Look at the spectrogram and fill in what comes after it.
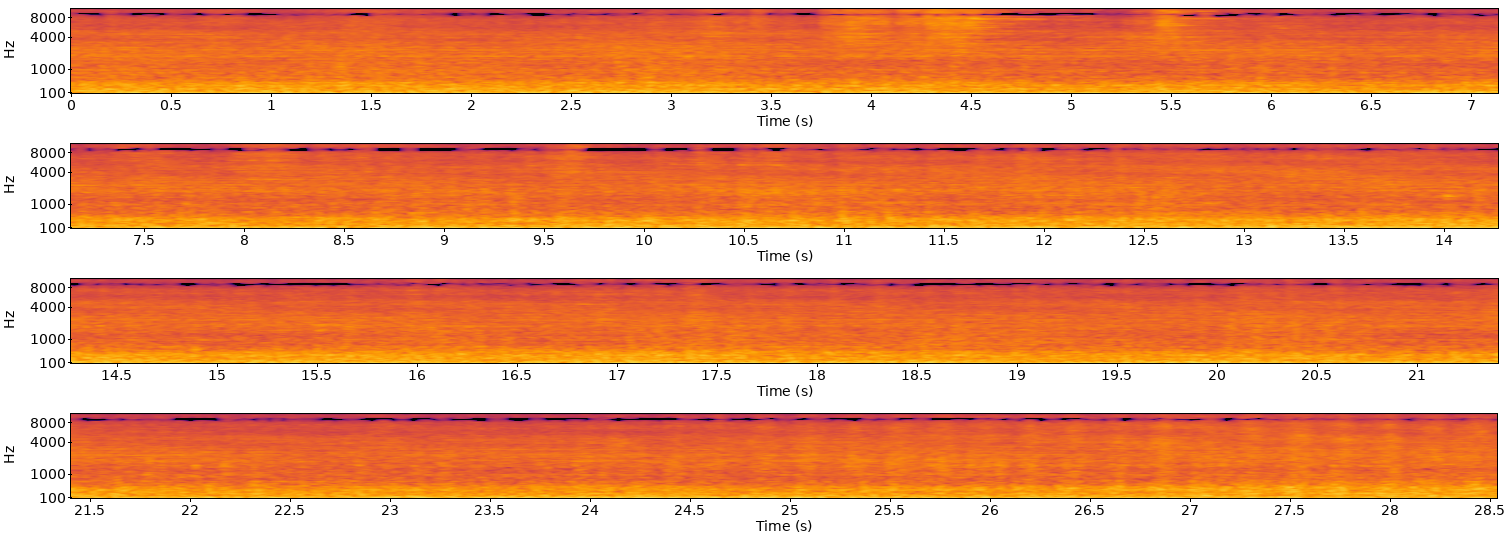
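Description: Freight cars of a long mixed freight train rolling past close by: a steady, loud rumble of steel wheels on rail.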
